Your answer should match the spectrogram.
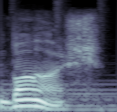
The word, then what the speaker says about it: Bosch: The CR Best Buy was a Bosch. I think they picked a brand name that rhymes with posh to sound like a premium brand.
